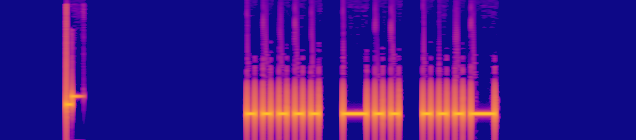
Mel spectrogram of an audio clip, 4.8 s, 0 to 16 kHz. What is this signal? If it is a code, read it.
Morse code, heard as a keyed tone, about 20 wpm, 700 Hz. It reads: 5DV
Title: Three Challenging Letter-Number Combinations 20wpm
